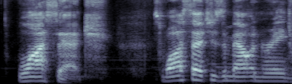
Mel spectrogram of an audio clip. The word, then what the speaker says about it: Wasatch: How do you pronounce my name? Wasatch.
